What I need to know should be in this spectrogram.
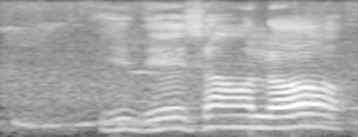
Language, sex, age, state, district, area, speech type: Telugu, male, 60+, Telangana, Hanamkonda, rural, spontaneous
